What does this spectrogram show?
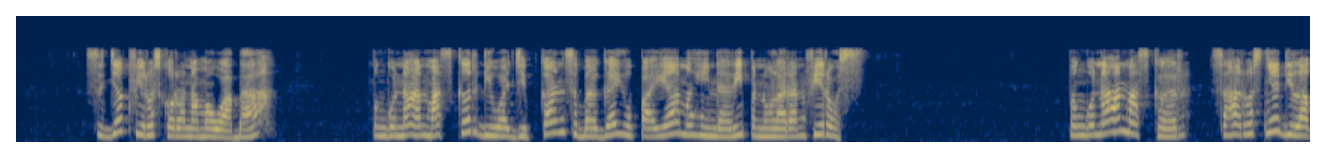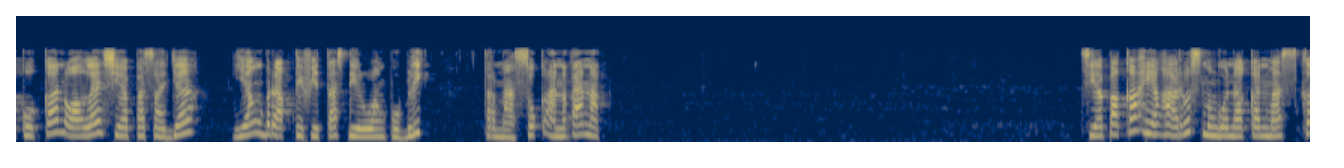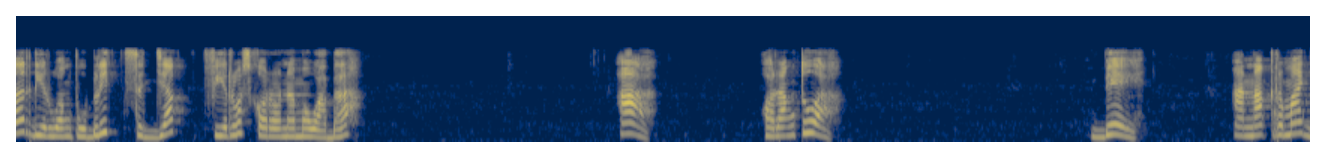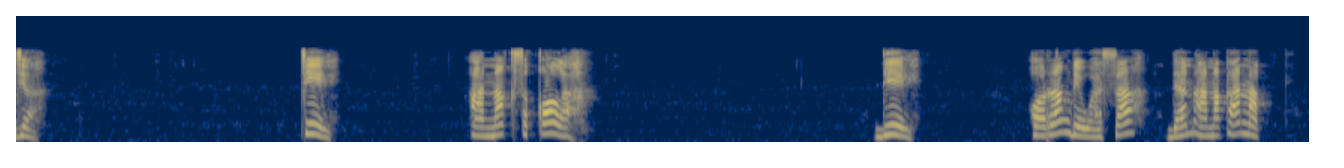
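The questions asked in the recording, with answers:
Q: Siapakah yang harus menggunakan masker di ruang publik sejak virus corona mewabah?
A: D: Orang dewasa dan anak-anak.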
